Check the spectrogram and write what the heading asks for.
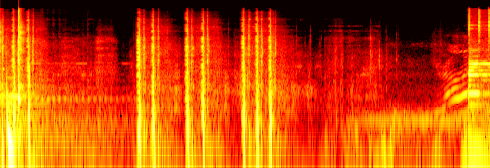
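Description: Handgun shots fired in quick strings: one or two right at the start, then three rapid strings of a few shots each between about two and three and a half seconds in, each shot ringing briefly.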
